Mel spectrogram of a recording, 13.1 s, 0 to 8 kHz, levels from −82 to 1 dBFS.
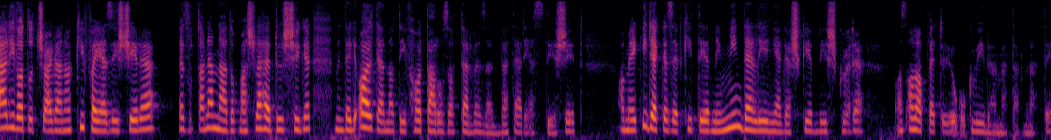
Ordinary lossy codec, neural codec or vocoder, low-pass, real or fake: none; codec, 16 kHz, 0.5 kbps, X-Codec, HuBERT features, trained on LibriSpeech; none; fake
